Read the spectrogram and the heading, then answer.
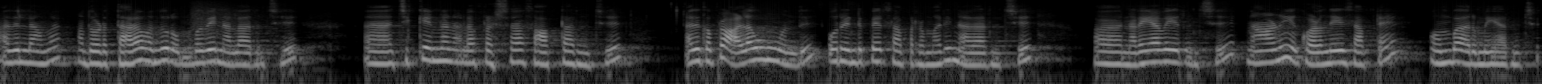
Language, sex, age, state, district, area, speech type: Tamil, female, 18-30, Tamil Nadu, Namakkal, rural, spontaneous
